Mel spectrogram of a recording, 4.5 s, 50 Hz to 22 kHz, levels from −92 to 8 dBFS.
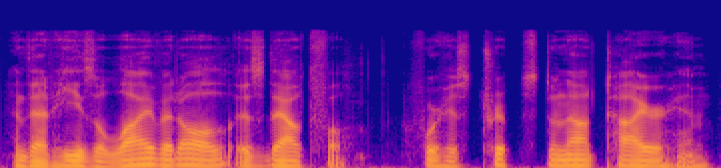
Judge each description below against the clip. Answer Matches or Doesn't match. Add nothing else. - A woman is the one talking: Doesn't match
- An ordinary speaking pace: Doesn't match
